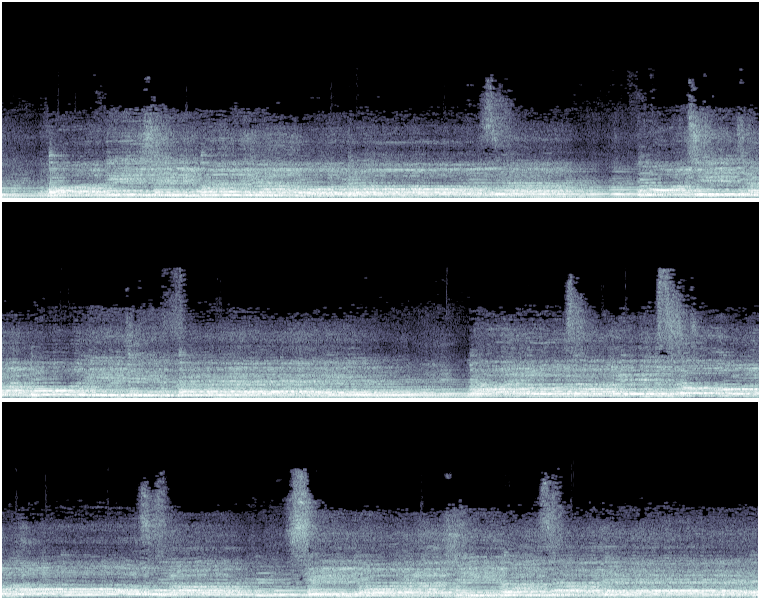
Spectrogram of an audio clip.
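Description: Mixed choir of men and women singing a hymn in long sustained phrases, accompanied by a digital piano that holds low notes beneath the voices.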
